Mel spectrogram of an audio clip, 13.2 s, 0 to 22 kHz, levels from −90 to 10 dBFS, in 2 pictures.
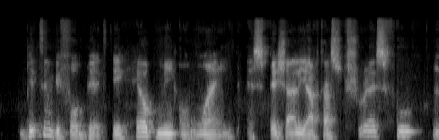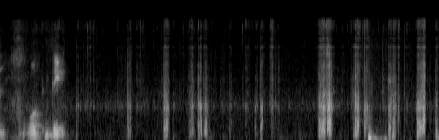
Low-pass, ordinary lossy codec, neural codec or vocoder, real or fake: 10.8 kHz; Opus, 16 kbps; codec, 24 kHz, 3 kbps, HILCodec; fake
